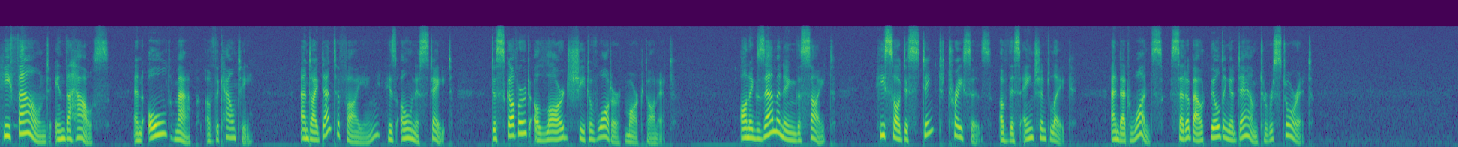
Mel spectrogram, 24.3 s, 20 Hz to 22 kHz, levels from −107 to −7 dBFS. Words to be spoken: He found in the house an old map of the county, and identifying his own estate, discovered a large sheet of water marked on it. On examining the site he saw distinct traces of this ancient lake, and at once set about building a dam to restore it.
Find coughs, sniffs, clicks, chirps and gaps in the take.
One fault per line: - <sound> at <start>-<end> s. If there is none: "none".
none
